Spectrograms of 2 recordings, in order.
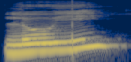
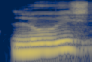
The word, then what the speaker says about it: Louis: আজের ভিডিওত আমি তোমার ইংরেজি পাঠপতিনর লেসন ফাইভ লুই পাস্টার লুইস নয় এসর উচ্চারণ নয় লুই পাস্টার পার্ট ওয়ান ভিডিও বিজ্ঞানী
